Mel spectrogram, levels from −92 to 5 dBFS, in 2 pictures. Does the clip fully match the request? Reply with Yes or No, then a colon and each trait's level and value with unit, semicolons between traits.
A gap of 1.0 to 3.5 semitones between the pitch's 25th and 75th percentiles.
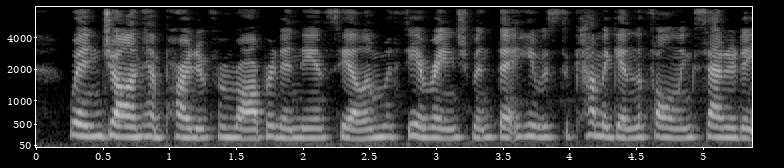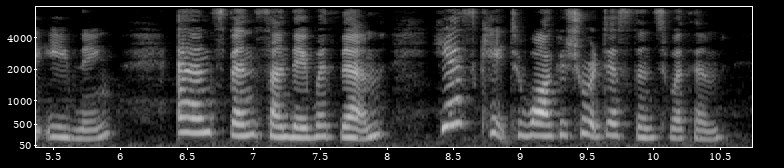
Yes: average, 2.8 semitones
